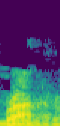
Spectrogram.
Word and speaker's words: Branagh: Is that you pronounce it? Branagh, right? Not Brian.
